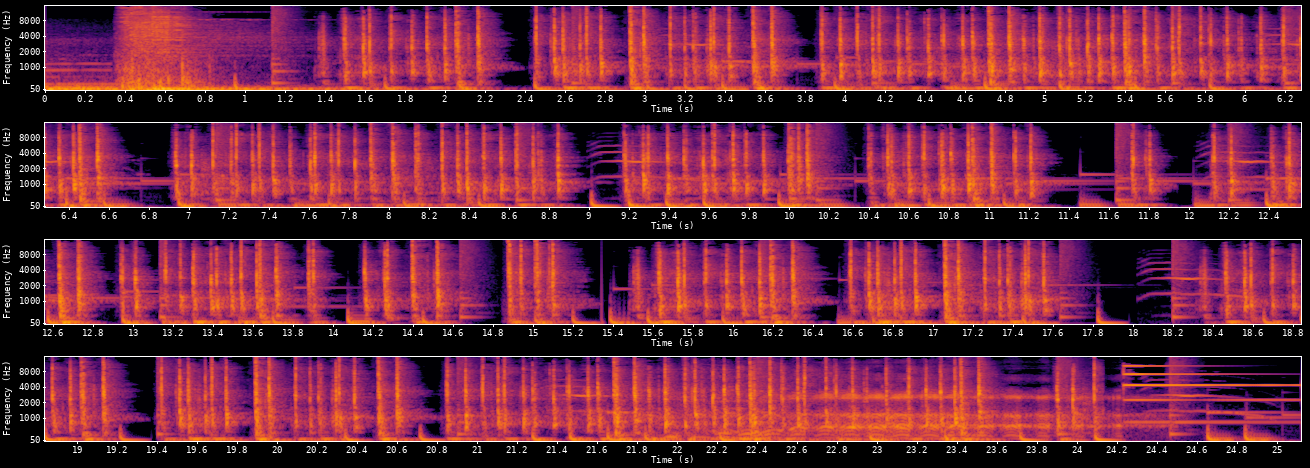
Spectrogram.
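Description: Fast computer-keyboard typing sound effect, in runs of rapid clicks broken by short pauses every few seconds, over background music.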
